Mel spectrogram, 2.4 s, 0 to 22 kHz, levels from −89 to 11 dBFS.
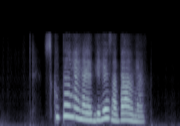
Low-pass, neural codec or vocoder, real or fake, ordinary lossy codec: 7.2 kHz; codec, 16 kHz, 0.5 kbps, FreqCodec, smaller model; fake; none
